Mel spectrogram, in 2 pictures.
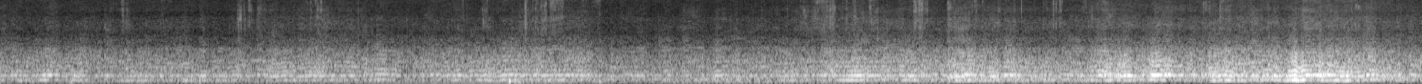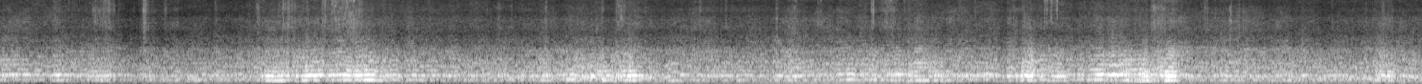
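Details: German wasps (Vespula germanica) near a hornet, their buzzing a sustained low drone with several layered tones, growing louder midway and pulsing unevenly as insects come and go, with scattered soft ticks and taps.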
